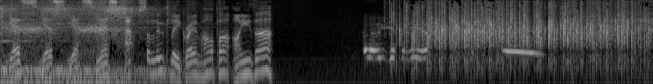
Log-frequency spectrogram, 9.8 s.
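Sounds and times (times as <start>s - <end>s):
speech: 0.1s - 4.2s
applause: 5.8s - 9.7s.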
